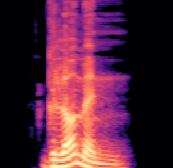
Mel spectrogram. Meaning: first/third-person plural preterite of glimmen
- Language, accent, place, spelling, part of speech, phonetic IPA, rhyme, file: German, Germany, Berlin, glommen, verb, [ˈɡlɔmən], -ɔmən, De-glommen.ogg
